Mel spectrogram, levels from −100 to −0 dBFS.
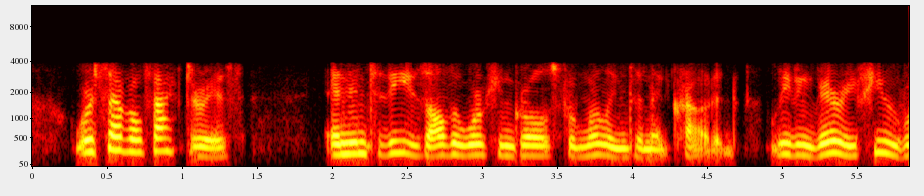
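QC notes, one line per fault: Throughout, G.729 codec: speech confined to 250 Hz–3.7 kHz, nothing above 3.8 kHz; pulse-based resynthesis leaves it plainly rough and synthetic, consistent with 8 kbit/s G.729A.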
